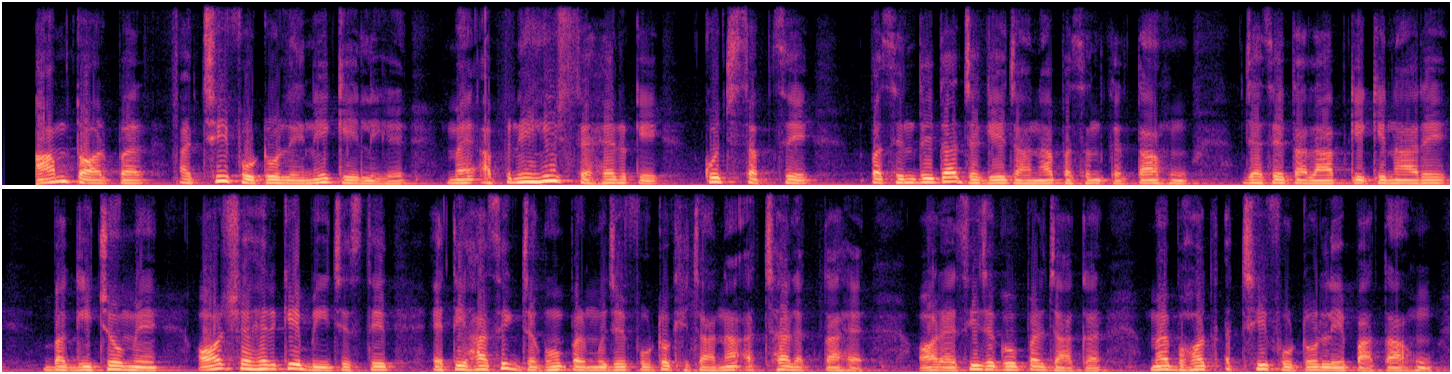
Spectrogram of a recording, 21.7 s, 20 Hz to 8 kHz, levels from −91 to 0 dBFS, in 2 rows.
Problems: constant background noise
